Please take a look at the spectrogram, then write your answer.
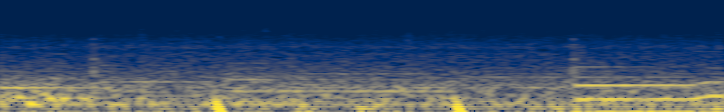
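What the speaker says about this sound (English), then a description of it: "Rain is a great noise." Steady rain hisses softly in the background while faint, low rumbles of thunder roll through, with no voices.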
